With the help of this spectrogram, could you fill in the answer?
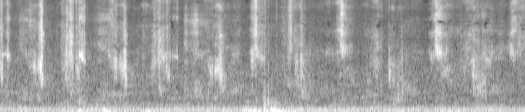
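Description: Small stacks of solid round plastic game gem tokens are held in both hands while fingers shuffle them and click them together. The sound is a quiet series of short, bright clicks over a faint low rumble, with several distinct sharper clacks standing out.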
